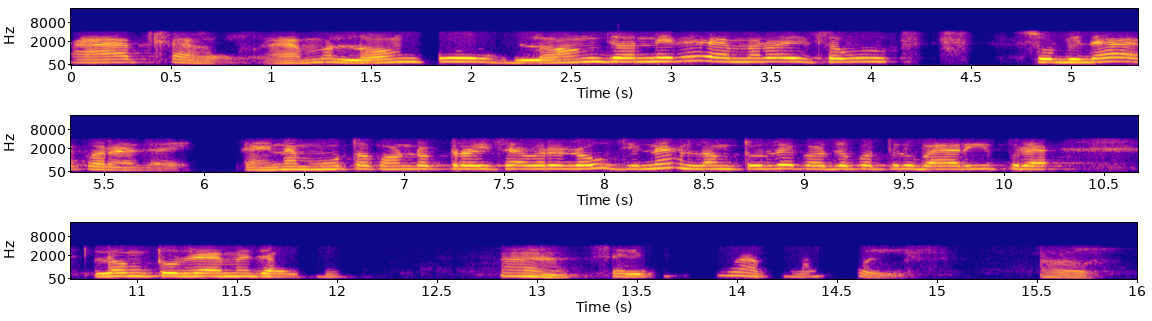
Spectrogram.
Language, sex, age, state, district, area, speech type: Odia, female, 60+, Odisha, Gajapati, rural, conversation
